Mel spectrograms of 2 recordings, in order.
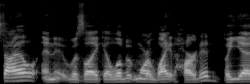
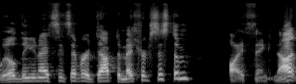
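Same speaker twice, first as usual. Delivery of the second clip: put-on cartoon announcer voice, higher; 3 semitones higher than usual. Recalling a cartoon's announcer before commercial breaks, imitating a cartoon TV announcer. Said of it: "And they'd be like".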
